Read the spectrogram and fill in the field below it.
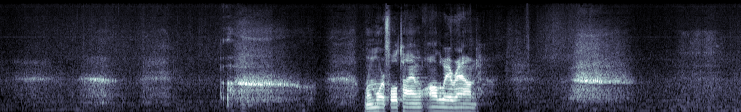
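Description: A swung rope whooshes through the air again and again.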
